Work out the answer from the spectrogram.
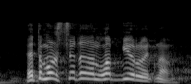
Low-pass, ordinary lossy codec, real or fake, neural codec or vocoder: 7.2 kHz; none; fake; codec, 16 kHz, 16 kbps, FunCodec, trained on LibriTTS, 50 frames a second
